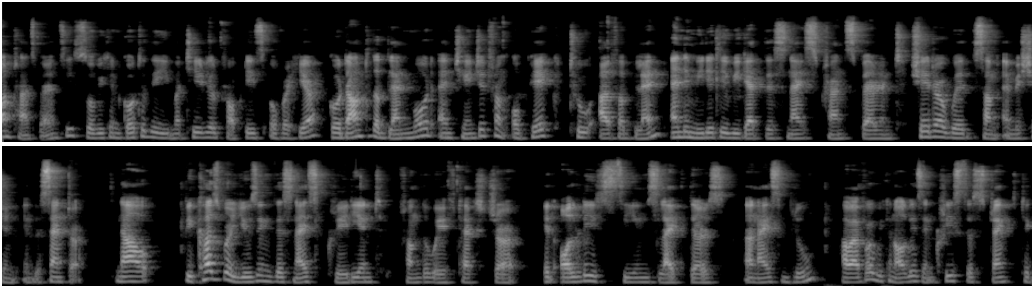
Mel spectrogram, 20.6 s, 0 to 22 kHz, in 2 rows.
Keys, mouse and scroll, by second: 2.3 click, 3.2-4.5 scroll down 3, 5.0-6.4 drag, 6.6 space, 11.1 space, 12.2 middle click, 13.5 middle click, 14.8 click, 15.7-16.5 scroll up 4, 18.6 middle click, 19.6-20.6 drag.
